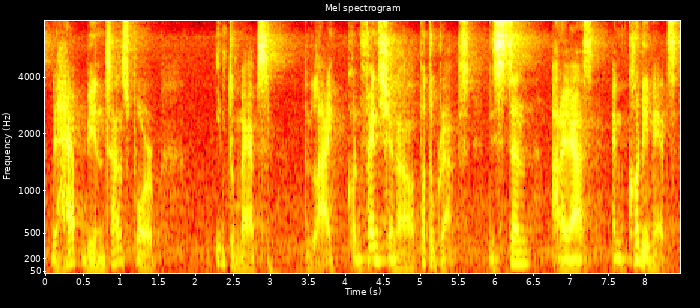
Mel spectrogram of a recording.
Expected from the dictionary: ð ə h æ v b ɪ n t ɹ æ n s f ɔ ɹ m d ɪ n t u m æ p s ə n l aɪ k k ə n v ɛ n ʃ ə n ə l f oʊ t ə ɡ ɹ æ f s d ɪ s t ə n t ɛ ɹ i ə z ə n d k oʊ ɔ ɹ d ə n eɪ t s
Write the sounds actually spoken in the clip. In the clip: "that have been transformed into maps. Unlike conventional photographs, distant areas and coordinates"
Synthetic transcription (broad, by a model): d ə h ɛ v b ɪ n t ɹ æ n s p ɔ ɹ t ɪ n t u m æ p s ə n l aɪ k k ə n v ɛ n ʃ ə n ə l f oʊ t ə ɡ ɹ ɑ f s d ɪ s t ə n t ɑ ɹ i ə s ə n k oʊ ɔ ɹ d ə n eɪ t s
